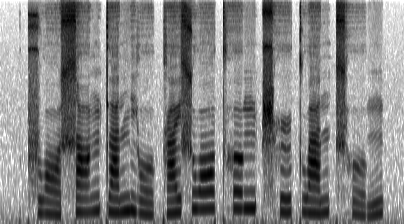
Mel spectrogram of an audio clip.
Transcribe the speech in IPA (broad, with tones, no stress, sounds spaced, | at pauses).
ʈ͡ʂ w ɔ˨˩ s ɑ˧˥ ŋ t̪ a˧˥ n j o˨˩ ʊ̯ k a˦ ɪ̯ s w ɔ˥ t̪ʰ ɤ˥ ŋ ʈ͡ʂʰ ɻ̩˧˥ t̪ w a˧˥ n t͡sʰ ʊ˨˩˦ ŋ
